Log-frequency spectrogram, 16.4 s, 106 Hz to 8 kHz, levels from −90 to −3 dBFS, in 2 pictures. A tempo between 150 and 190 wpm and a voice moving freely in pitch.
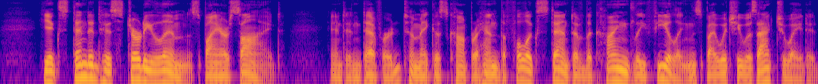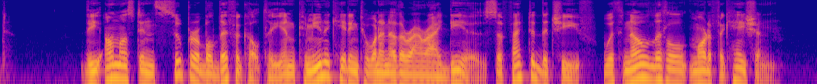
Yes: average, 160 wpm; wide, 6.1 semitones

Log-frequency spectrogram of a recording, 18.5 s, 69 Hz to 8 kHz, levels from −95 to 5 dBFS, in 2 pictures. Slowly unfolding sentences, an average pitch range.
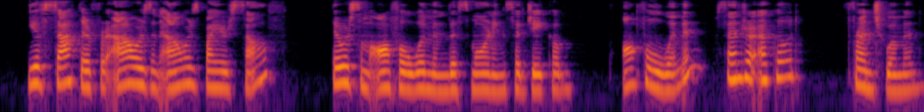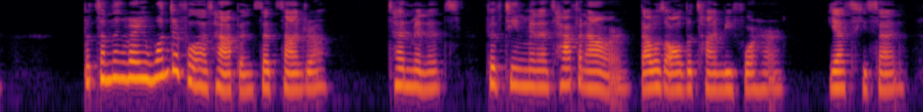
No: average, 160 wpm; average, 3.9 semitones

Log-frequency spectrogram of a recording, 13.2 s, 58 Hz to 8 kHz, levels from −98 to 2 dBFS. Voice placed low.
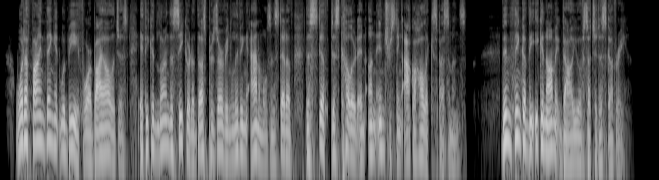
Yes: low, 120 Hz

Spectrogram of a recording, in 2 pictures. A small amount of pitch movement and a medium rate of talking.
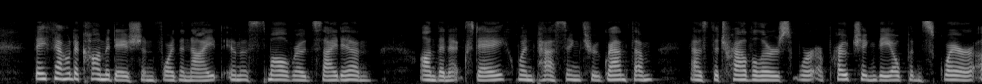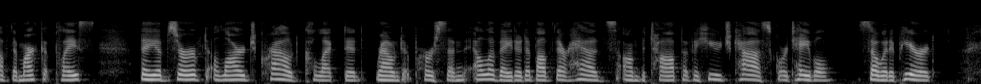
Yes: narrow, 1.9 semitones; average, 170 wpm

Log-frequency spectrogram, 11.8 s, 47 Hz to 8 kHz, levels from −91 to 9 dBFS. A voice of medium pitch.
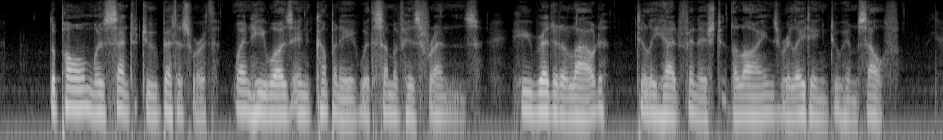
No: low, 120 Hz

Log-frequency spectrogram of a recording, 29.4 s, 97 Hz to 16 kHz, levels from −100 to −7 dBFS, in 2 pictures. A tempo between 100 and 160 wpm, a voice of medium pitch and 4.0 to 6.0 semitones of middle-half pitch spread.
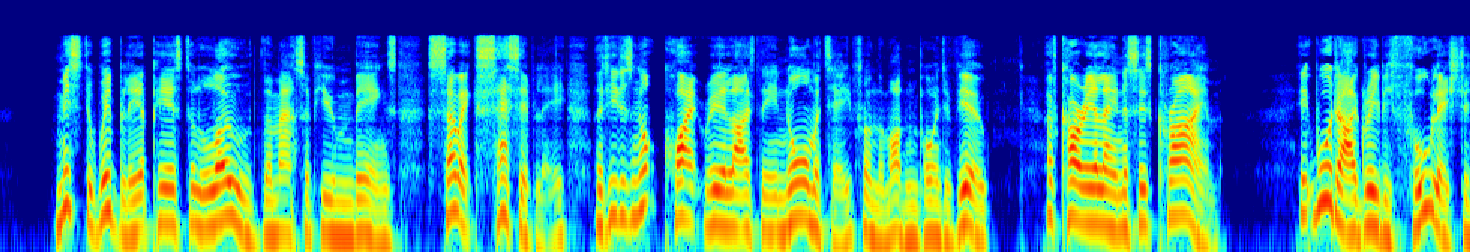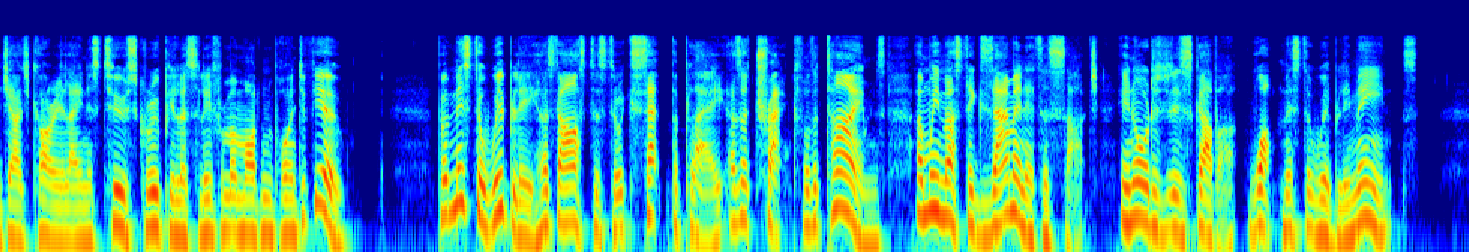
Yes: average, 155 wpm; medium, 155 Hz; average, 5.3 semitones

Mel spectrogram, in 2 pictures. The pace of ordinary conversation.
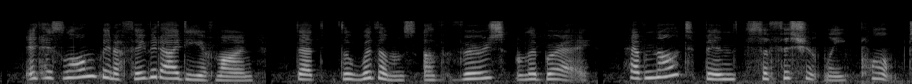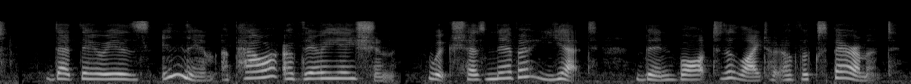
No: slow, 130 wpm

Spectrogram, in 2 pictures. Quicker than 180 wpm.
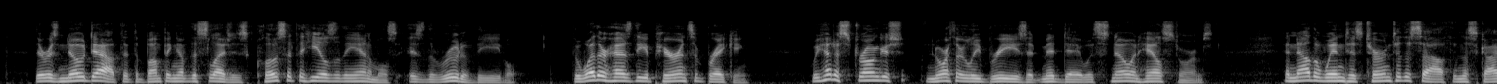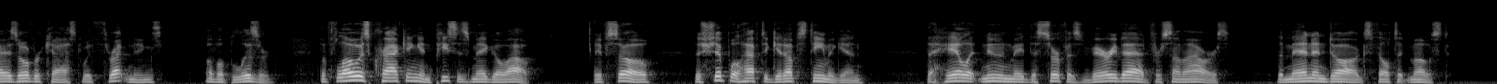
Yes: average, 200 wpm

